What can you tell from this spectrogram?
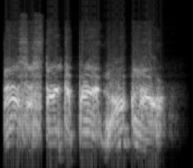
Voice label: Cb Trucker Radio; Radio Voice; Blastwave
